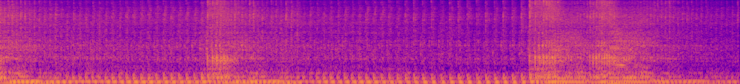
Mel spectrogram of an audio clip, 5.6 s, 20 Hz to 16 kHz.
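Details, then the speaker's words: KTM RC 390 single after a DIY valve adjustment, mic muffled in sweatshirt; even idle thump with two quick clean revs rising and dropping back smoothly, no smoke: runs fine. "no smoke it uh starts easier rev's fine idle's fine no more smoke I'm happy with it"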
